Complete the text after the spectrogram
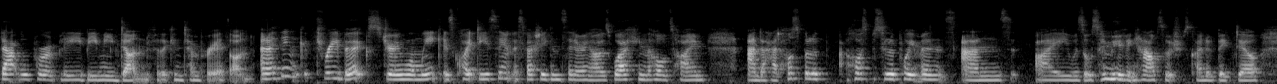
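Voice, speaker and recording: A fairly high-pitched woman's voice with a British accent at a very fast pace, fairly even intonation and big swings in loudness, amid noticeable background noise. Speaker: book vlogger. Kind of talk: casual vlog.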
